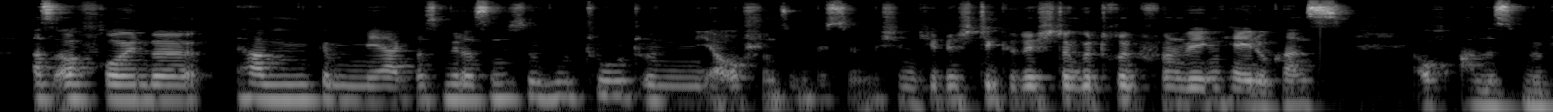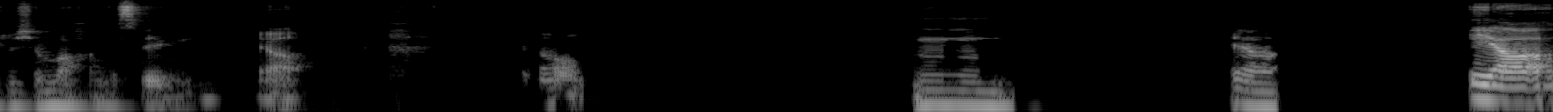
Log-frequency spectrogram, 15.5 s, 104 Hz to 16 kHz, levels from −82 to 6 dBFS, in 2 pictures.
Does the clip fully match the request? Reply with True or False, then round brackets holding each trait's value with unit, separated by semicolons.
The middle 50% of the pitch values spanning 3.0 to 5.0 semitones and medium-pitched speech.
True (4.1 semitones; 165 Hz)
